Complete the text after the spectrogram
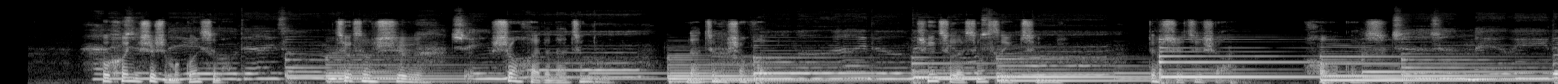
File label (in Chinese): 配音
